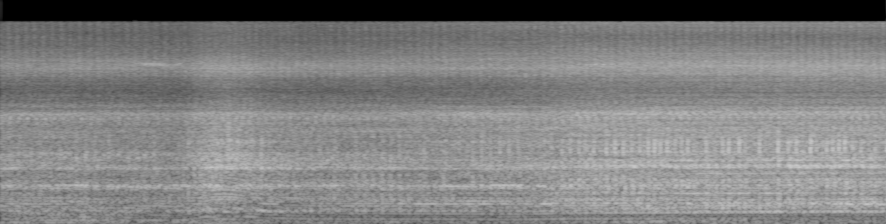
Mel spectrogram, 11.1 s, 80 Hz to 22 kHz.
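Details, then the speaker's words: 2009 Toyota Alphard ANH20, 2AZ-FE engine, heard from below near the oil pan at cold idle: rough rattly clatter about four beats a second, lessening when warm; balancer shaft found worn with play at gear no. 1. "Oke ini terdengar ya Bunyi kasar diare mesin kita dengarkan dari area bawah"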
